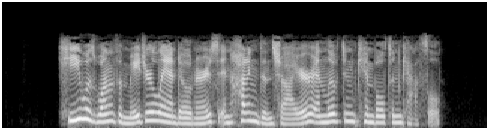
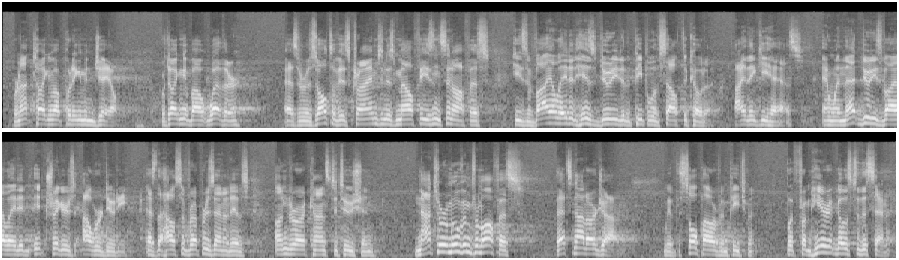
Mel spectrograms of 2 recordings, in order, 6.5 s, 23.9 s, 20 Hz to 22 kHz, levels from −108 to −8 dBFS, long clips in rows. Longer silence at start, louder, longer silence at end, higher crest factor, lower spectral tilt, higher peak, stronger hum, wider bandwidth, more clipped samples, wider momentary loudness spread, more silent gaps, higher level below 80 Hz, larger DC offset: first, 0.8 s vs 0 s; about the same, -19 LUFS vs -18 LUFS; first, 0.65 s vs 0 s; about the same, 18 dB vs 16 dB; first, -5 dB/octave vs -2.5 dB/octave; about the same, -2 dBFS vs -4 dBFS; neither; second, 7.6 kHz vs 16 kHz; neither; about the same, 12 LU vs 10 LU; neither; about the same, -62 dBFS vs -62 dBFS; neither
